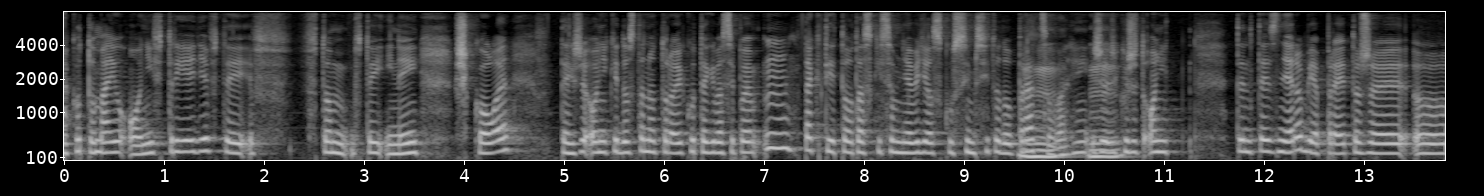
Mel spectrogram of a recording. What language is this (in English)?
Slovak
